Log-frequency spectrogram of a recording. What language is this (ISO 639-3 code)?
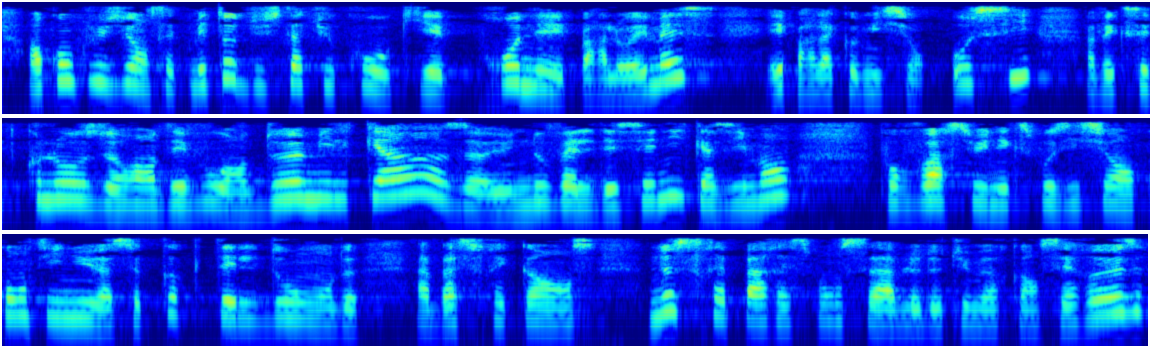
fra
